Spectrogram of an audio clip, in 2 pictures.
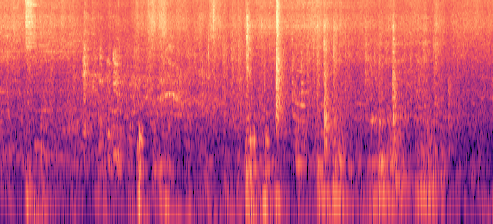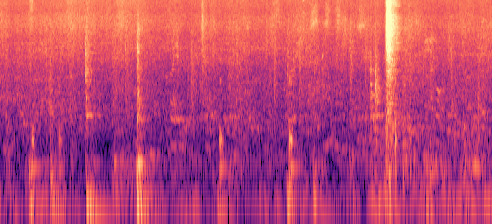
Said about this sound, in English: Now we have to stand up and push the chairs to the side because we're going to make a large circle.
